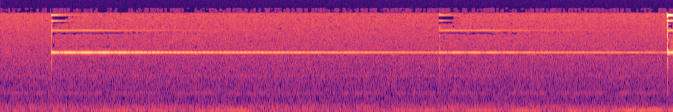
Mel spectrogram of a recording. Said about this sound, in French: l'état mental change quand la cloche sonne.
